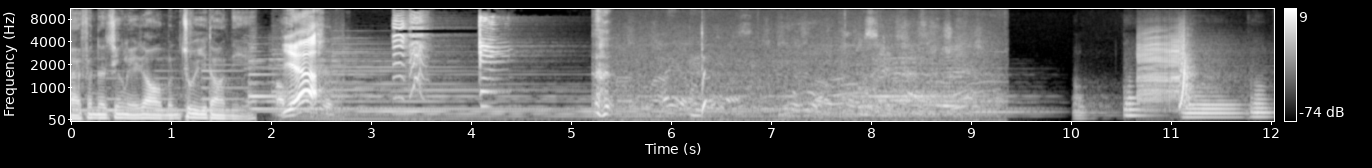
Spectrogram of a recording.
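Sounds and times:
background music chord: 0.0s - 10.6s
squeaky comic sound effects: 3.2s - 4.5s, 10.6s - 11.3s.

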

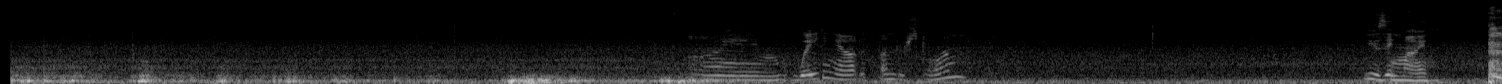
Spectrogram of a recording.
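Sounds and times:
thunder rumbling: 0.1s - 10.3s
rain on vehicle roof: 0.1s - 14.9s.

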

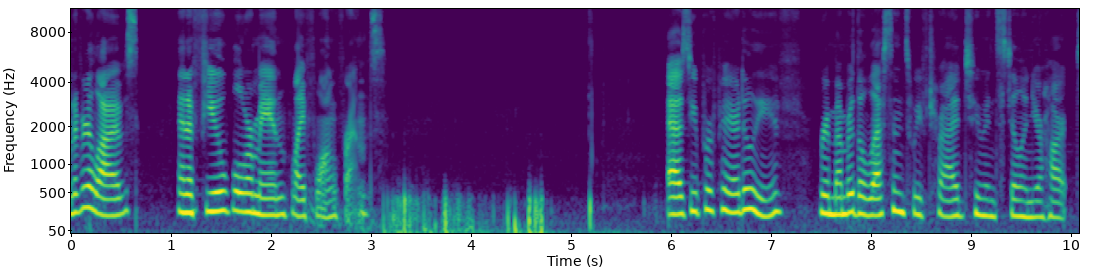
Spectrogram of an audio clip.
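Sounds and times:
microphone handling thumps: 3.1s - 5.8s
microphone knocks: 3.2s - 5.3s.

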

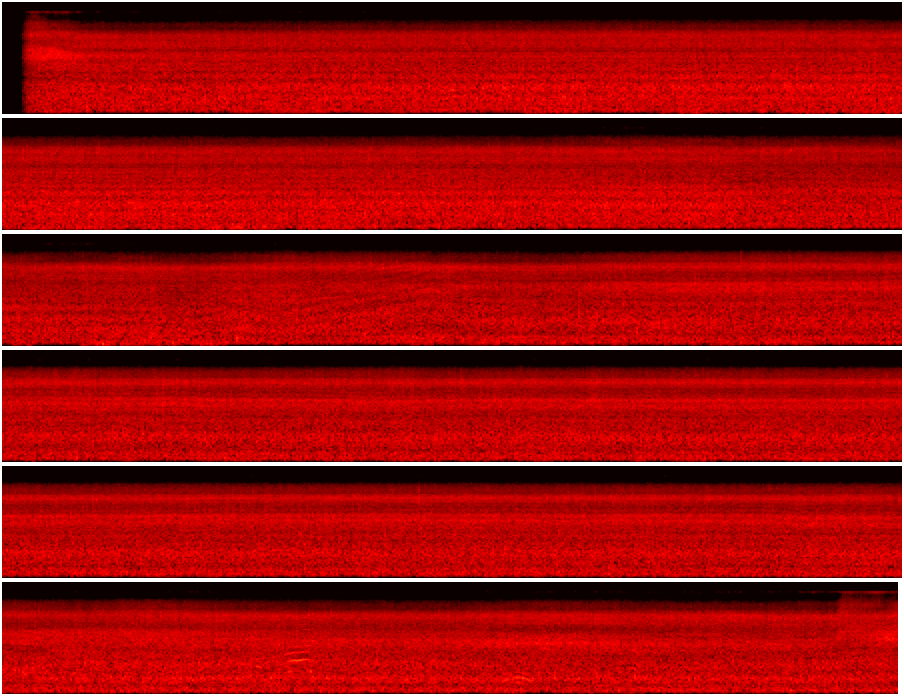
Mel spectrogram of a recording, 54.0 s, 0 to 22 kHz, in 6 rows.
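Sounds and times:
water gushing from sluice gate: 0.2s - 53.9s.

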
